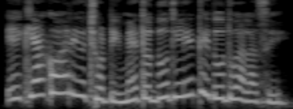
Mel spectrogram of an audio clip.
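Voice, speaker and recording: A woman's voice: very high voice, big pitch swings, fast, darkish tone. A woman voicing a complaining aging woman who pretends to be forgetful in a cartoon. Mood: indignant. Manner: complaining, whiny. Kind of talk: cartoon voice acting.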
